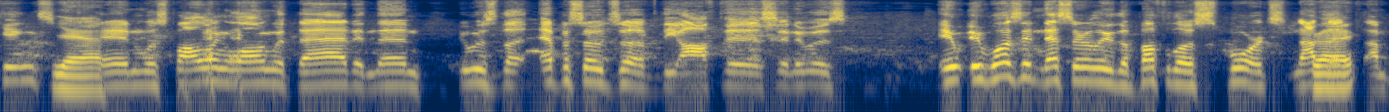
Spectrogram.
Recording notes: For a sit-down conversation taped a few nights ago live from Imperial Pizza in South Buffalo. Thank you again to Imperial Pizza (1035 Abbott) for hosting this live series.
